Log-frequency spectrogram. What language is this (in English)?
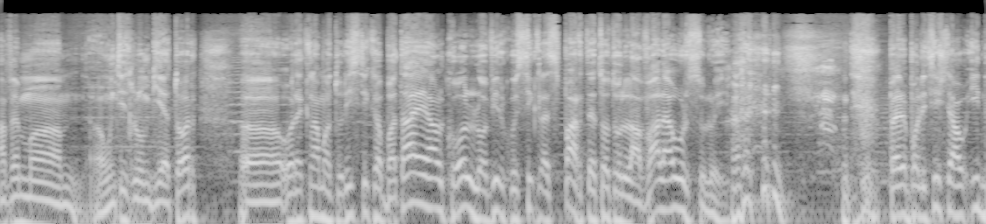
Romanian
